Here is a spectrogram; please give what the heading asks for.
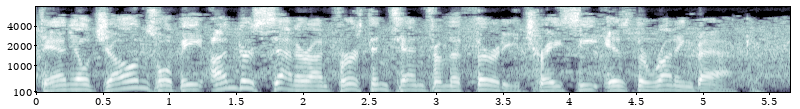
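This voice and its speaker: A man with an American accent doing live football play-by-play on the radio from a stadium booth, in short crisp phrases with names drawn out for emphasis. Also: on the high side, lively intonation, normal speed, a crowd in the background, noisy background.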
